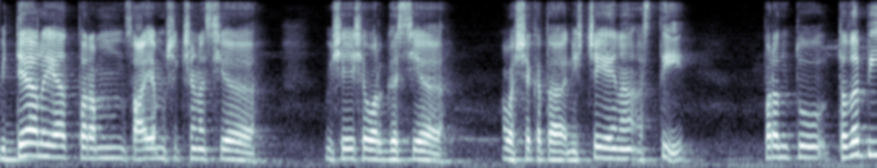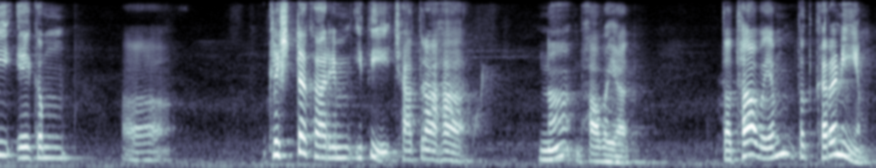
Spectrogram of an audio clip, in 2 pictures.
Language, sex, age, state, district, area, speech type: Sanskrit, male, 18-30, Karnataka, Vijayanagara, urban, spontaneous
